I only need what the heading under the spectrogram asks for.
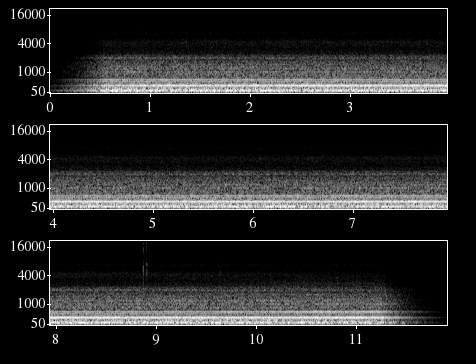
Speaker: at first it is a barely noticeable humming sound but over time it gets louder and louder in the Final Phase it turns into a loud very noticeable growling [Music]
